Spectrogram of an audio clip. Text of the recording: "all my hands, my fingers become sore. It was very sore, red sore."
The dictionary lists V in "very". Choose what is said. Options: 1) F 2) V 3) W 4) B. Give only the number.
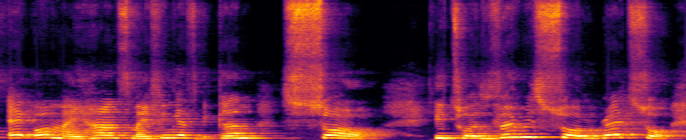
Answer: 2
